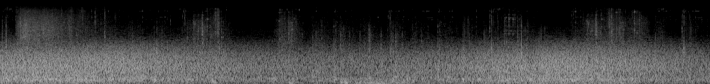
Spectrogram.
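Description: Strong wind roars steadily.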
